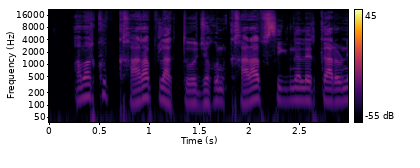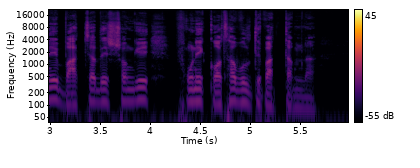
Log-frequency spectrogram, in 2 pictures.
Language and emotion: Bengali, sad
